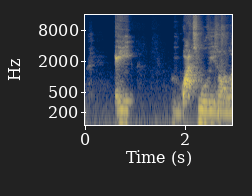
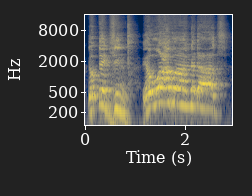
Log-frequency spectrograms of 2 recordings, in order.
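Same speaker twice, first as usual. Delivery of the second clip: high, loud Jamaican greeting; Jamaican patois; 12 semitones higher, 9 dB louder, slower than usual. Pretend. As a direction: throw out a hyped Jamaican "Wagwan". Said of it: "we can talk like that".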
